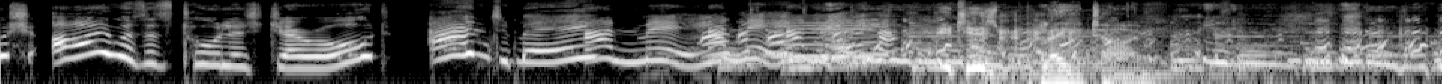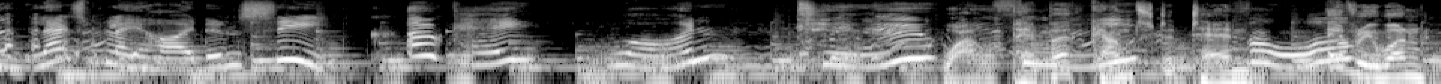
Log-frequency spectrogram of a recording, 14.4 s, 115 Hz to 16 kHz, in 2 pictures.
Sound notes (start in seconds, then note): 3.5 all laughing; 6.0 all giggling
